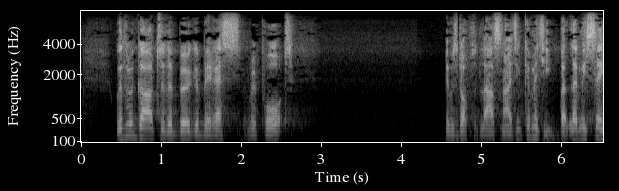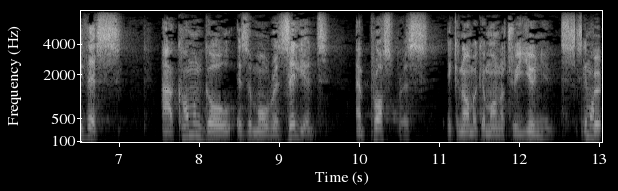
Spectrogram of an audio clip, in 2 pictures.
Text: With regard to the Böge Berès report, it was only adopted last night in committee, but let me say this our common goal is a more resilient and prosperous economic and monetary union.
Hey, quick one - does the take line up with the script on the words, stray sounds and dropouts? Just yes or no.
no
